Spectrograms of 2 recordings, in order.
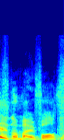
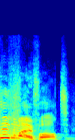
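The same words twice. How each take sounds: First: Said in the usual way. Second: Louder, higher protest through laughter; laughing protest. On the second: Retold or imitated. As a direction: laugh while pleading innocence. Defending himself to Jesus.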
